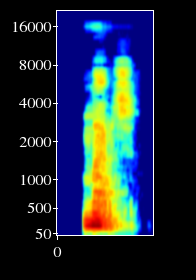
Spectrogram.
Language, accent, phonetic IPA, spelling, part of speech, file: Catalan, Valencia, [ˈmars], març, noun, LL-Q7026 (cat)-març.wav
- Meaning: March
